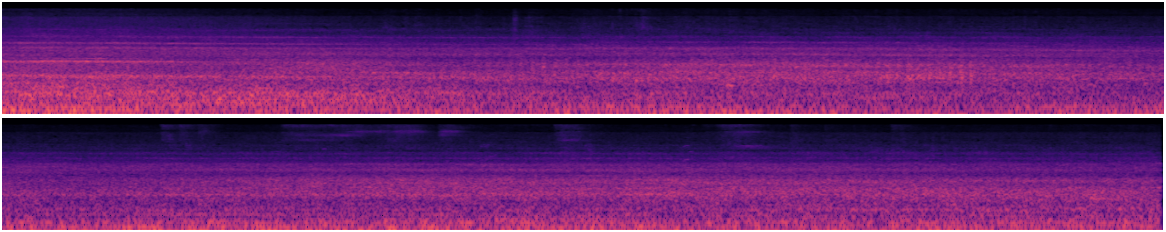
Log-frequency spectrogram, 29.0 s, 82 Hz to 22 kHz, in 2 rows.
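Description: Long freight train passing, hauled by Pacific National NR-class diesel-electric locomotives, whose engine tone is strongest at the start and fades over the first few seconds. Wagons then roll past with a steady rumble of wheels on rail, and brief high-pitched wheel squeals come between about 17 and 24 seconds in.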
